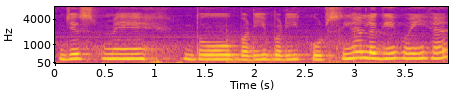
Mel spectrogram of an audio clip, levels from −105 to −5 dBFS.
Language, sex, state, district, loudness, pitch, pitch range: Hindi, female, Punjab, Kapurthala, -17 LUFS, 260 Hz, 235-275 Hz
